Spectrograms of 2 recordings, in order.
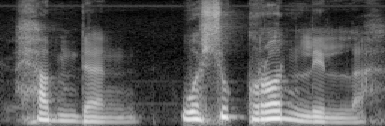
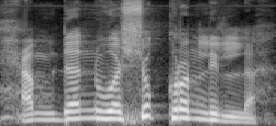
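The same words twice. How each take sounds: First: It is said in a slow, calm way. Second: It is said in a stiff, rigid way. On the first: "yang agak slow" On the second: "ini yang agak kaku"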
